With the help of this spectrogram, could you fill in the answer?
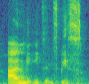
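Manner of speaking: whispered aside; whispering. Real, not acted. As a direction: whisper to yourself. Presenter loses place, whispers.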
